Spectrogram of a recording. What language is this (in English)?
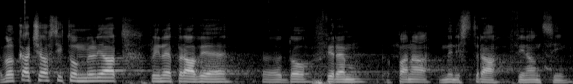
Czech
